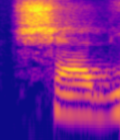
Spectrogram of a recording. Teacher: Huruf syin itu desisannya ee dipertegas. Jadi sya tidak boleh sa sya tidak boleh ee sa begitu sadi tapi syadi syad.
